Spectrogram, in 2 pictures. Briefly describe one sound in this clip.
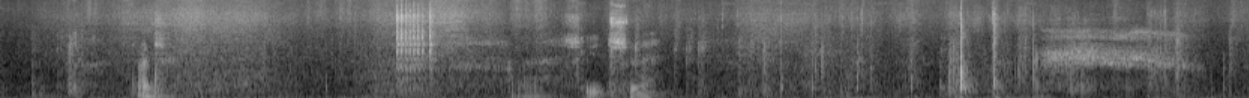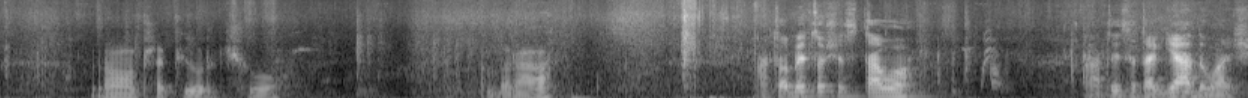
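Dry straw rustles and crackles under a hand.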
